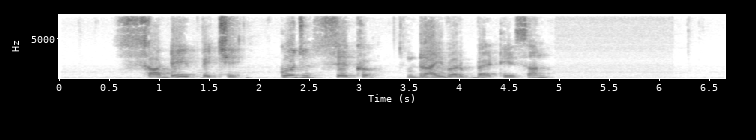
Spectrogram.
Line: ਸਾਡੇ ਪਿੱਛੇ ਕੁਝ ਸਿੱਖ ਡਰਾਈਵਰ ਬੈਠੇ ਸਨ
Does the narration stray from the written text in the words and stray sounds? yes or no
no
